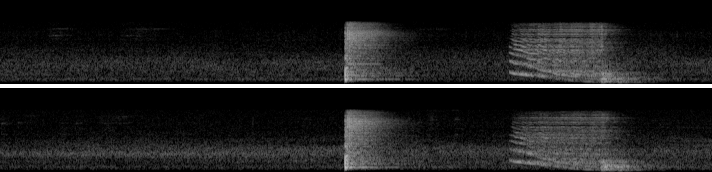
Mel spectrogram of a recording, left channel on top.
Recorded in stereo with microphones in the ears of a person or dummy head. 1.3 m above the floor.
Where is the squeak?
45° left (ahead or behind), 1.8 m.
